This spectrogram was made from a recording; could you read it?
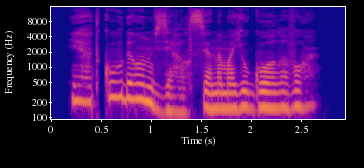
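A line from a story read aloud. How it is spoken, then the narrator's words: Inward moan. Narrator (Russian): мысленно простонала я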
